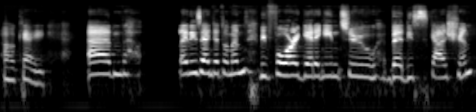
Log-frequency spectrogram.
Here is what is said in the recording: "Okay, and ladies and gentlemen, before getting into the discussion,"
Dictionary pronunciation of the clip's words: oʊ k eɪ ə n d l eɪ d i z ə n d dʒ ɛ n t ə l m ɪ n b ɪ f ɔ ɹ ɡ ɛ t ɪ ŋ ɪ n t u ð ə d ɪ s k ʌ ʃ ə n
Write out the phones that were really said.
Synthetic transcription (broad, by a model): oʊ k eɪ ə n l eɪ d i z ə n dʒ ɛ n t l m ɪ n b ɪ f ɔ ɹ ɡ ɛ t ɪ ŋ ɪ n t u ð ə d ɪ s k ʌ ʃ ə n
